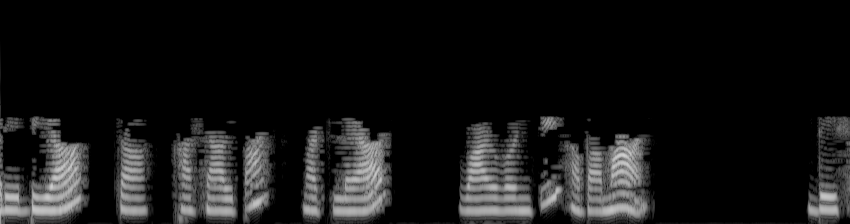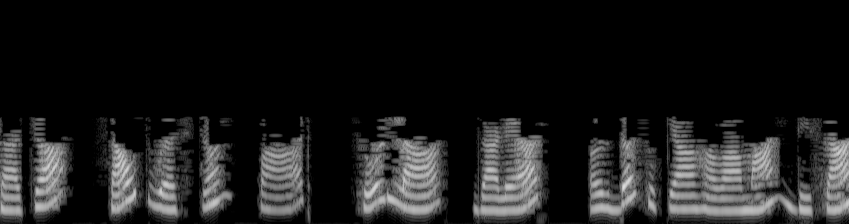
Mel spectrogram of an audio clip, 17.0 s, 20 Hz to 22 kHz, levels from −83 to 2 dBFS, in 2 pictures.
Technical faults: MP3 compression

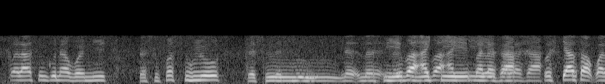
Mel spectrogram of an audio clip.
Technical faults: comfort noise in place of the background; onset clipped by the voice detector; doubled audio track

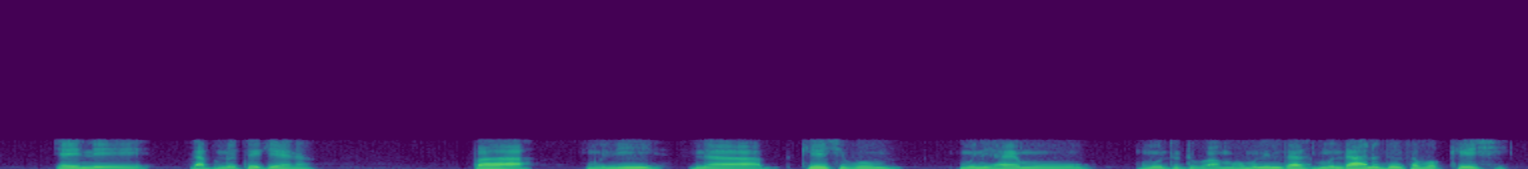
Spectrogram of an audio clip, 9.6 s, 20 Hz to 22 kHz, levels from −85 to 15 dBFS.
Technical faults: none

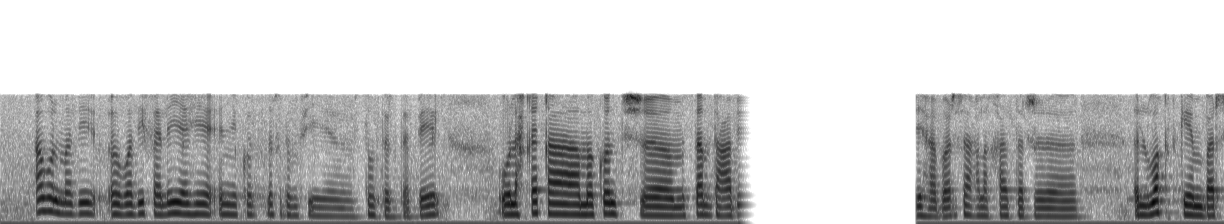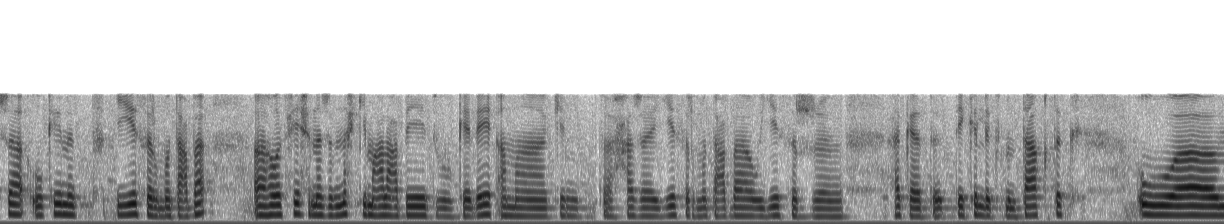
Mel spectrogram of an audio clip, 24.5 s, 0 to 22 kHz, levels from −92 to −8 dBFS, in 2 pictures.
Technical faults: low bit depth without dither; call audio freeze; jitter buffer speed-up

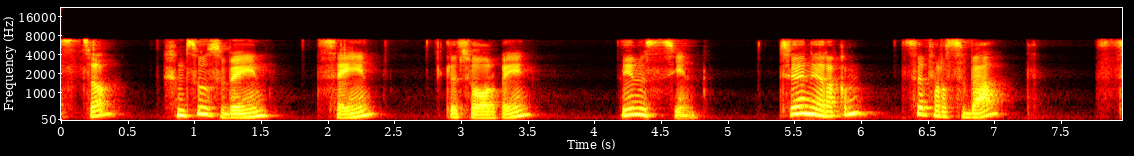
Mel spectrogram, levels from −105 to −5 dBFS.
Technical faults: Dolby Digital compression

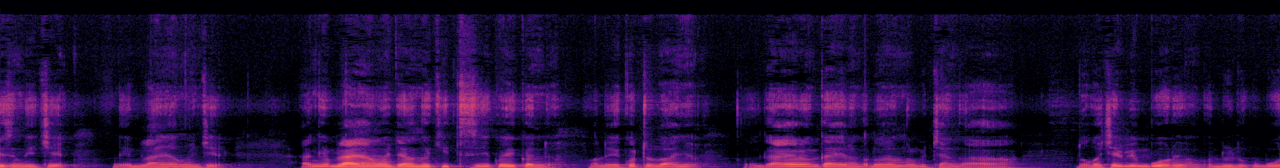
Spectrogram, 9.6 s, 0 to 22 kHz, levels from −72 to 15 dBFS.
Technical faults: none

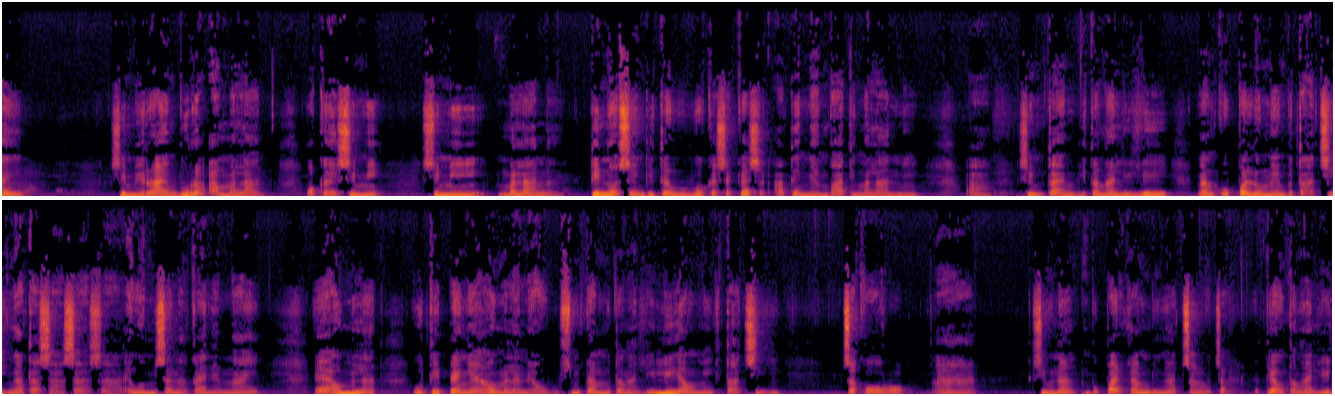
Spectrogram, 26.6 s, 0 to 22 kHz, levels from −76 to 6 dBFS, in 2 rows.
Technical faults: MP3 compression

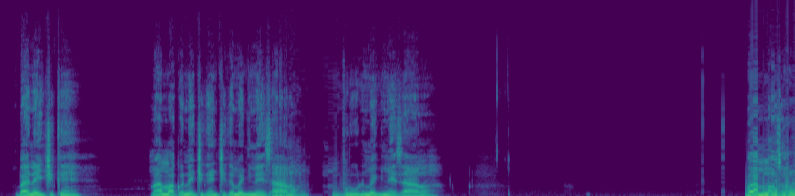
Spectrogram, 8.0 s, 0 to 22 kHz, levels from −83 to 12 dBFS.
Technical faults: robotic sound from repeated short buffers

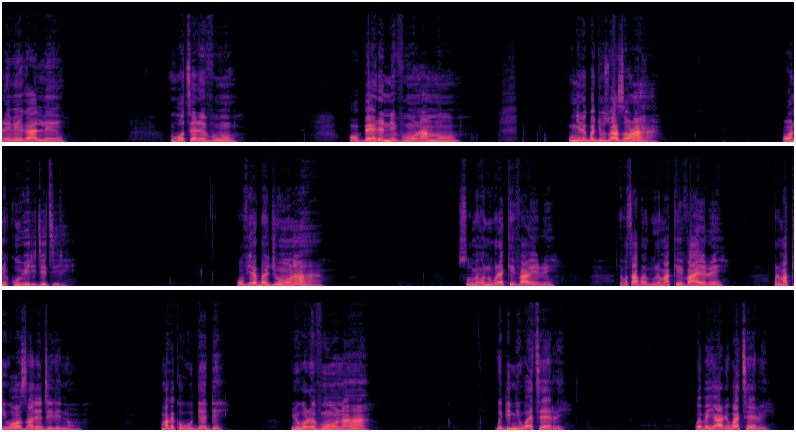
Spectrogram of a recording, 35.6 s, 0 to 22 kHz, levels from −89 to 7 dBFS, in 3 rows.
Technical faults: none

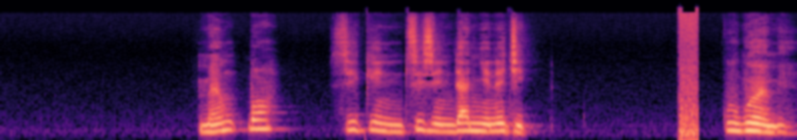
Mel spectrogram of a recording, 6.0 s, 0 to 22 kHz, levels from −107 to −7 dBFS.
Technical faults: samples built from the wrong bytes

